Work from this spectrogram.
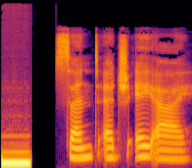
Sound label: error deny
